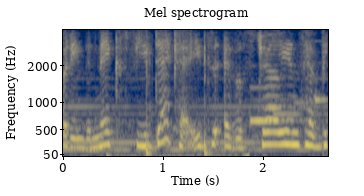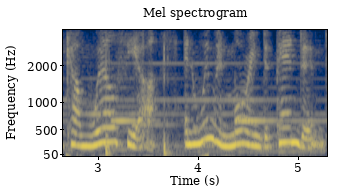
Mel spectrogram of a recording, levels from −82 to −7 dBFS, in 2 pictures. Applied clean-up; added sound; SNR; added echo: none; Drip; 12 dB; reverberation time 1.5 s.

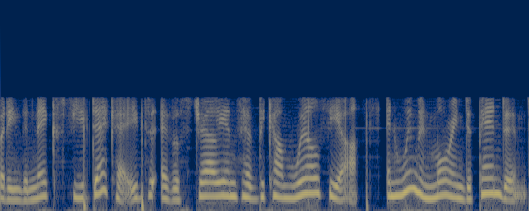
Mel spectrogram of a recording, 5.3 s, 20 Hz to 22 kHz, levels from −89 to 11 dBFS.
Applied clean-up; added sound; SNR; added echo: neural separator model SepFormer WHAMR!.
